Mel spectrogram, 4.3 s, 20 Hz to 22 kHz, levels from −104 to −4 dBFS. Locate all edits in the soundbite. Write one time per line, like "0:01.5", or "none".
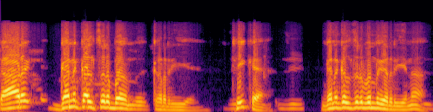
none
